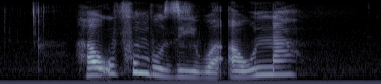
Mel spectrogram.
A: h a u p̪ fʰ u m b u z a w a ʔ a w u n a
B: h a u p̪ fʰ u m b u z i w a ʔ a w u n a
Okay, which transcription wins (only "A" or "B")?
B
